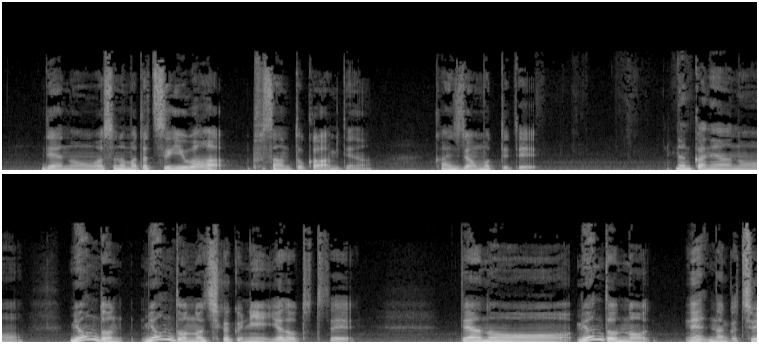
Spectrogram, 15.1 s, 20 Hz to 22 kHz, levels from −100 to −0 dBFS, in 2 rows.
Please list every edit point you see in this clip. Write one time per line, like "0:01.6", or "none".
none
